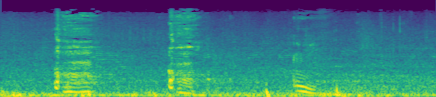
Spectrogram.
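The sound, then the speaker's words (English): Coughing after something went down the wrong pipe: a few harsh, voiced coughs with throat clearing, spaced out over a steady low background hum. “Excuse me. Oh, something went down the wrong pipe.”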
